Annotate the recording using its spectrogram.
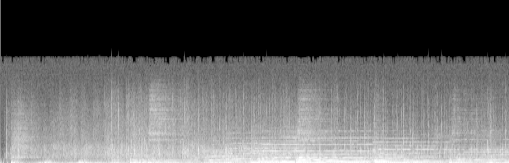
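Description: A live studio band strikes up an instrumental intro. It starts quietly and builds over about three seconds into full, sustained chords.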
